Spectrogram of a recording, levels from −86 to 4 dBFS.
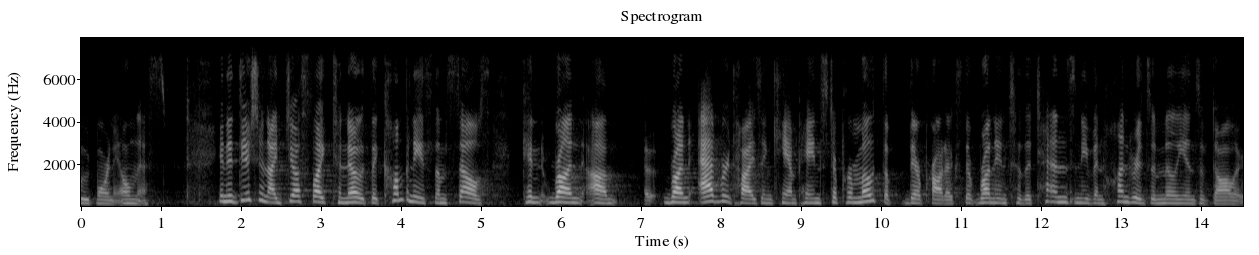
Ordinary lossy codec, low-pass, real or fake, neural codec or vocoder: Opus, 24 kbps; 7.2 kHz; real; none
